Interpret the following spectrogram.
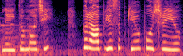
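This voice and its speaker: A woman's voice: very high-pitched, steady tone, normal speed, fairly bright tone, soft background music, pitched above the performer's own voice. A woman voicing a meek young newlywed daughter-in-law who pleads and defends herself in a cartoon story. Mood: pleading. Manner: timid, pleading.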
